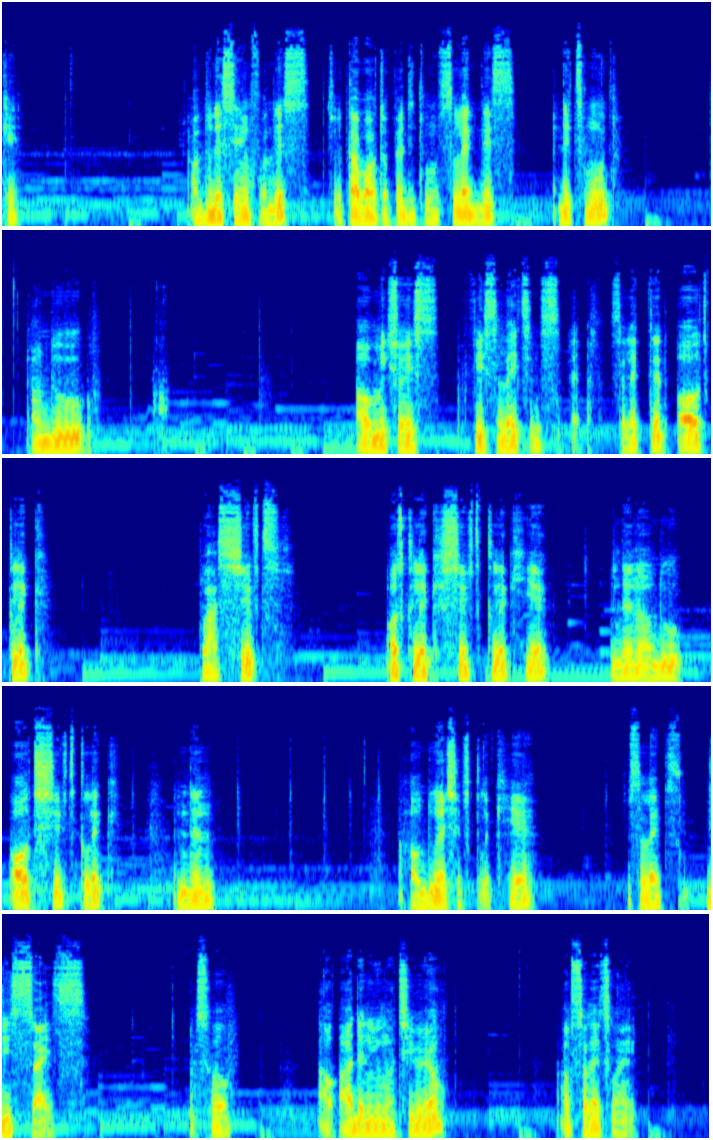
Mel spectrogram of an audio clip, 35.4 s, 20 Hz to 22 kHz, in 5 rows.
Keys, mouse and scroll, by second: 4.2 Tab, 4.8 click, 6.2 Tab, 7.1 click, 12.0 click, 15.1 alt+click, 21.1 middle click, 23.7-24.7 middle drag, 25.3 shift+middle click, 25.9 shift+middle click, 28.5 middle click, 29.8 shift+middle click, 30.8 middle click, 32.7 click, 34.7-35.4 drag.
